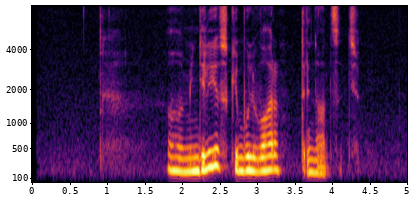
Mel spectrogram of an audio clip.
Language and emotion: Russian, neutral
